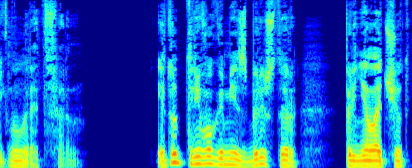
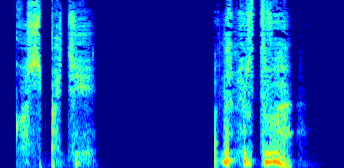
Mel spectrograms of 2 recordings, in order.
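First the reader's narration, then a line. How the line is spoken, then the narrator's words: Rustling trembling whisper. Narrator (Russian): прошелестел дрогнувшим голосом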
